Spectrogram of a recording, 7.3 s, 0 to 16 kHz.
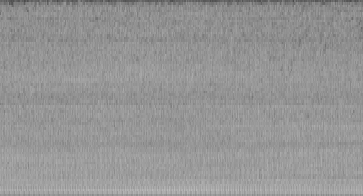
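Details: Miele Softtronic W6544 washing machine, drum loose and noisy (bearing damage questioned): regular clunk about twice a second in time with drum rotation; drum loose on a broken drum spider (Trommelkreuz).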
